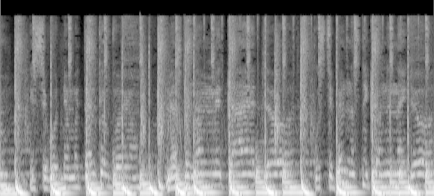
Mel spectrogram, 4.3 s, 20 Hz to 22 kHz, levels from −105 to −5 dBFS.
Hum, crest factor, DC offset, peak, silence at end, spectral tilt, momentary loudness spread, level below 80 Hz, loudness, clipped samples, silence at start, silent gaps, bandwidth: none; 12 dB; under 0.1%; 0 dBFS; 0 s; -6.5 dB/octave; 3 LU; -24 dBFS; -14 LUFS; under 0.1%; 0 s; none; 16 kHz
